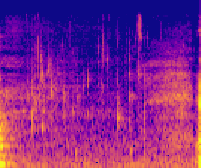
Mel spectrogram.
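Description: Wooden spoon stirring thick, starchy risotto in a stainless steel pressure-cooker pot: faint wet stirring with a few soft ticks.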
